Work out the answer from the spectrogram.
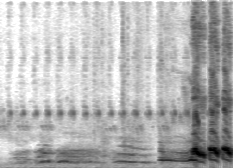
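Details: White-crested laughingthrush with soft drawn-out wavering notes, then three loud abrupt cackling notes at the close.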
